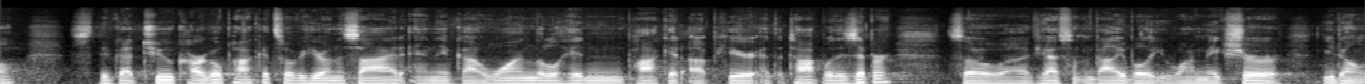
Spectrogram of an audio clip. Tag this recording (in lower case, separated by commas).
speech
